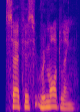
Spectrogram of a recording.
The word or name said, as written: surface remodelling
